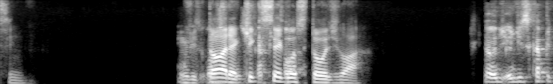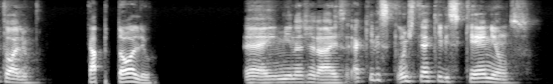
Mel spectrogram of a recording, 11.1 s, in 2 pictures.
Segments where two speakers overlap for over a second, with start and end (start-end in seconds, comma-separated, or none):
1.8-3.1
